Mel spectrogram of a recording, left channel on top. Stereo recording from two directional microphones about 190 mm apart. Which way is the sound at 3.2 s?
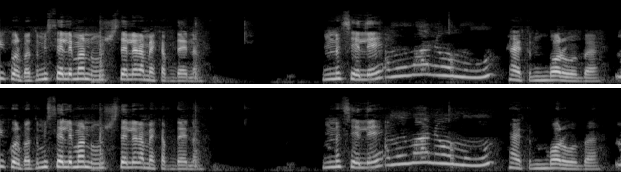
15° right (ahead or behind).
